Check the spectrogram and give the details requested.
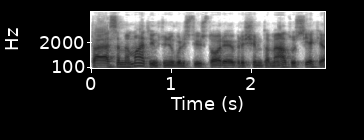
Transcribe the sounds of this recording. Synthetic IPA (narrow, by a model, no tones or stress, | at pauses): t̪ɑːæːsɐmʲɛmɑːt̪ʲɪjʊŋkt̪ʲɪnʲuːʋɐlʲst̪ʲiːjuɪst̪oːɾʲɪjojɛpʲɾʲiɛʃʲɪmt̪ɐmʲæːt̪usʲiɛkʲɛ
